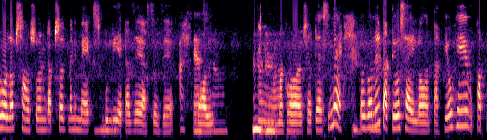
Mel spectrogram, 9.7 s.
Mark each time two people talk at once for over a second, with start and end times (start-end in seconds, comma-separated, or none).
none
